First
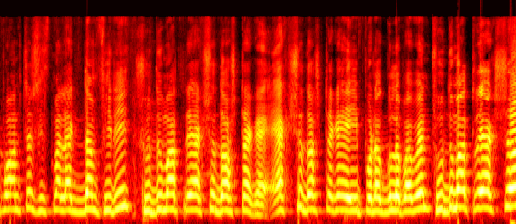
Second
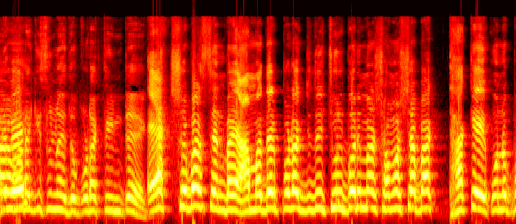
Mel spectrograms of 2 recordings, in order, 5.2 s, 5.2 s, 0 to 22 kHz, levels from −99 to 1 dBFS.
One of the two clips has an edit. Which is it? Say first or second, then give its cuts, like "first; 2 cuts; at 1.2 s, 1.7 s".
first; 2 cuts; at 1.3 s, 4.4 s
